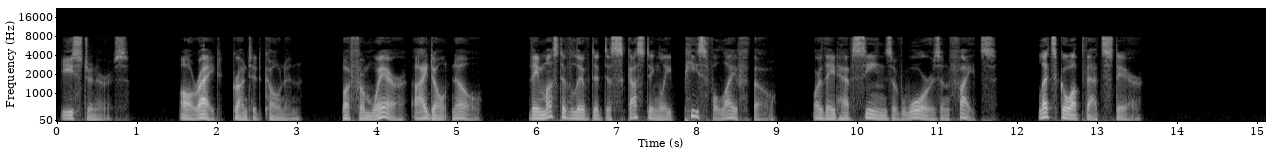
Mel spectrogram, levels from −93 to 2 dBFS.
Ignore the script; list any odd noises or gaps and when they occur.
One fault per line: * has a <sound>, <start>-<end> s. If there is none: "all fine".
all fine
